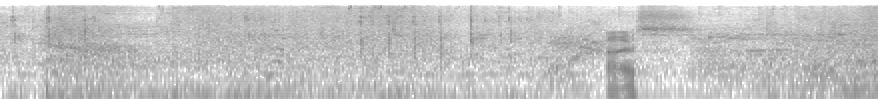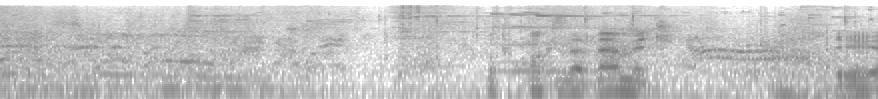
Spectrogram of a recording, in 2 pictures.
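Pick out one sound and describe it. Magic spells crackle and whoosh in a fast video game battle.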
